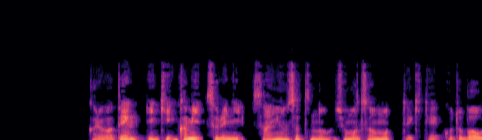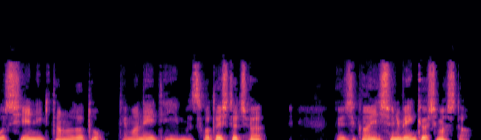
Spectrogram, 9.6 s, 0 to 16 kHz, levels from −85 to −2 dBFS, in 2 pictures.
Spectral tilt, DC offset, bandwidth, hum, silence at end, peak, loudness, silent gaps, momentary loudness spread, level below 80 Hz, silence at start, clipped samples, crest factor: -5 dB/octave; under 0.1%; 9.4 kHz; none; 0.15 s; -8 dBFS; -26 LUFS; 3.96-4.01 s, 5.91-5.98 s, 7.52-7.69 s, 8.09-8.15 s; 10 LU; -54 dBFS; 0.9 s; under 0.1%; 18 dB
